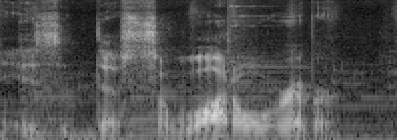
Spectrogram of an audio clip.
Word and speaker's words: Suiattle: so throughout the video the correct pronunciation is the sawatl river hi folks melody and i are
